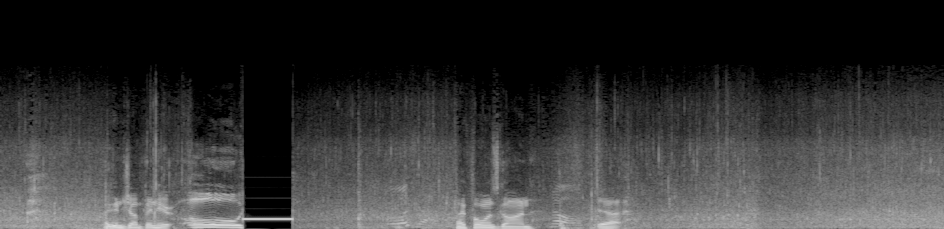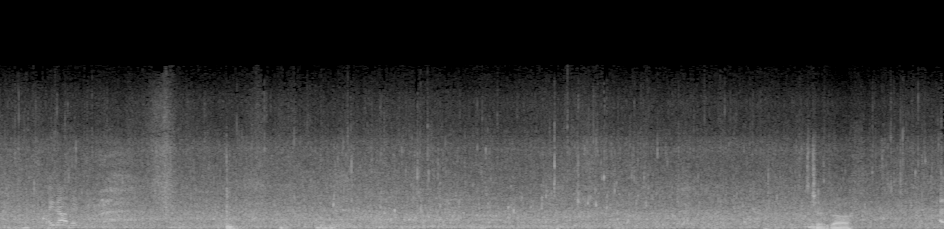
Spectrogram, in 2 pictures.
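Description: Water laps and splashes against a canoe hull.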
